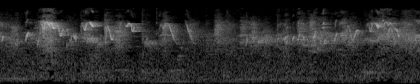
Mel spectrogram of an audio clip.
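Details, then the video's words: Yasmin bird twittering in high, scratchy notes, with quick chirps clustered around the first second and a steadier warble afterwards. "تغريد طائر ياسمين"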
